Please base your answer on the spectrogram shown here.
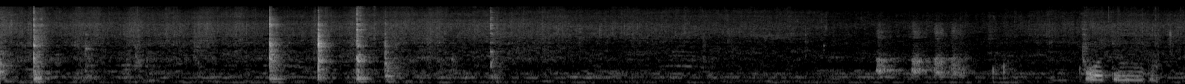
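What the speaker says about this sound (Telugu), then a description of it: "దీంట్లో వేసి మంచిగా మిక్స్ చేయాలి" Boiled chickpeas being stirred and mixed in a pan for a spicy chickpea dish, with a cluster of sharp scraping knocks early on, a quiet stretch, then further scrapes and clinks over a low sizzle.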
